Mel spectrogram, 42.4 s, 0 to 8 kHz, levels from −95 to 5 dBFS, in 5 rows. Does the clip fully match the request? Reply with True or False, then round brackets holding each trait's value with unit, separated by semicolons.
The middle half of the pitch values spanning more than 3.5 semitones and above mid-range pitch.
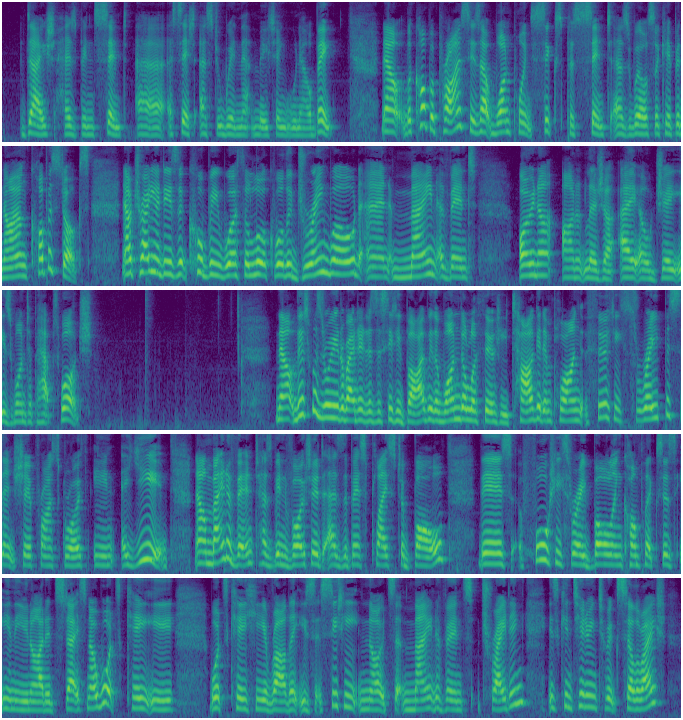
True (3.9 semitones; 215 Hz)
